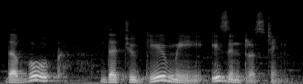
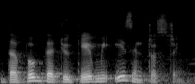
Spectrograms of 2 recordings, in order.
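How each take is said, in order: First: It is said with pauses and stress around the clause. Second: It is said smoothly without pauses around the clause. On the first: The clause is only extra, non-essential information. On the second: The clause is essential information identifying the book.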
